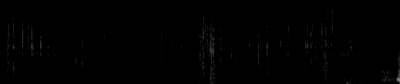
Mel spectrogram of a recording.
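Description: Faint crinkling of a small clear plastic bag handled in the hands, in scattered crackles with a short lull about a second in.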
